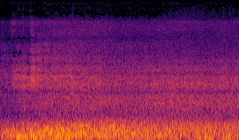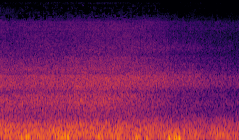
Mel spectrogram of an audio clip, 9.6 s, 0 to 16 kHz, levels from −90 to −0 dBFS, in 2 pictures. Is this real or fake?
real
